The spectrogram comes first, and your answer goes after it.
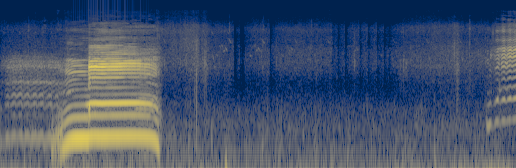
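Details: One loud, drawn-out, wavering bleat from sheep on farmland, then silence, with another bleat beginning at the very end.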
